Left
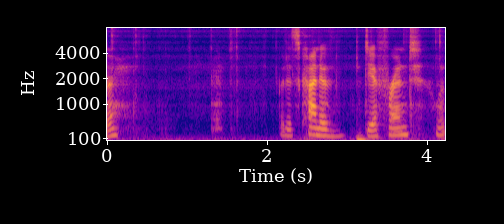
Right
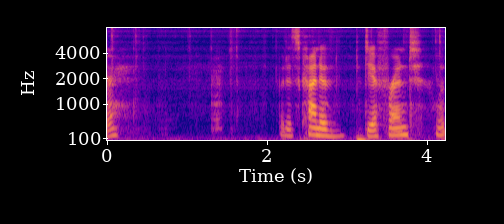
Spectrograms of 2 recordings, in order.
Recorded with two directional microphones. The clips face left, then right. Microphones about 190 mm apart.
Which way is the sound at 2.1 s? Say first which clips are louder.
Right 2 dB; 20° right (ahead or behind).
